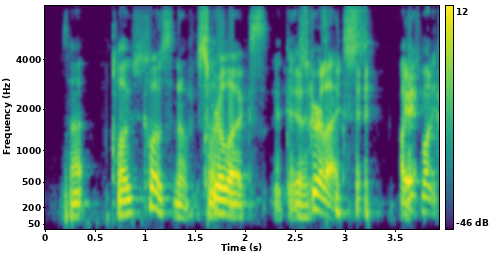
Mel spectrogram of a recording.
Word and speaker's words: Skrillex: but the music is is a combination of scres is that close close enough Skrillex okay Skrillex I just wanted to make sure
